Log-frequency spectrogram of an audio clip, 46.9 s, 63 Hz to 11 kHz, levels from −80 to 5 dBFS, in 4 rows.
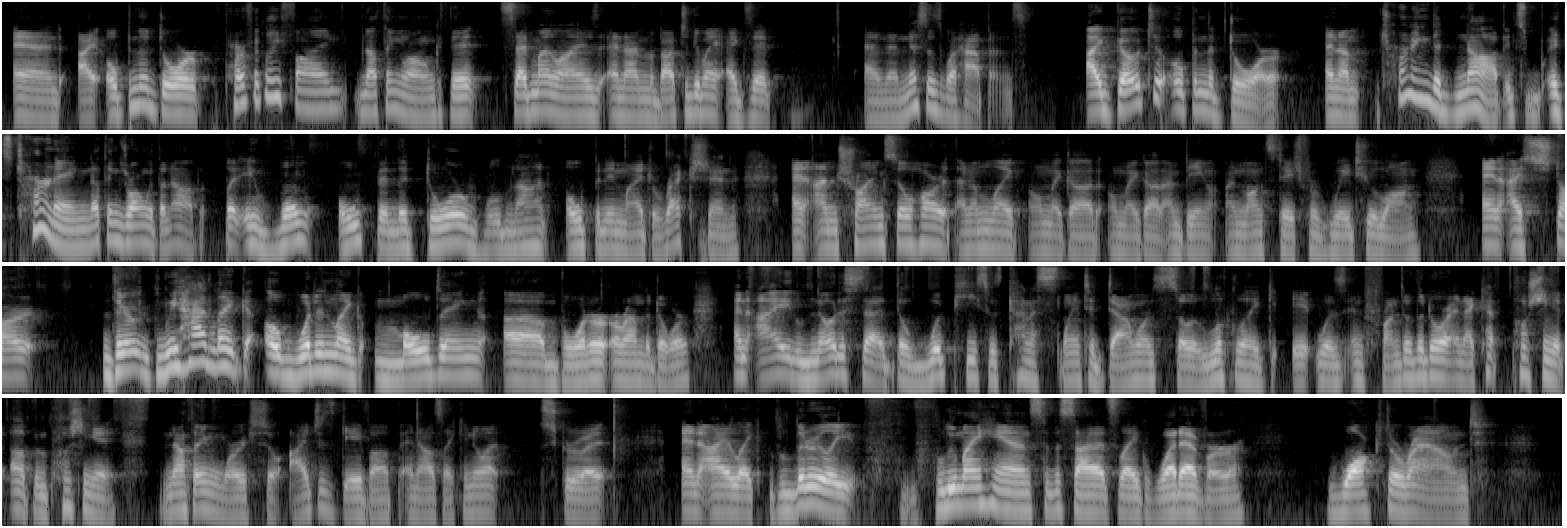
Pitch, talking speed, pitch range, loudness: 115 Hz, 205 wpm, 105-135 Hz, -25 LUFS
